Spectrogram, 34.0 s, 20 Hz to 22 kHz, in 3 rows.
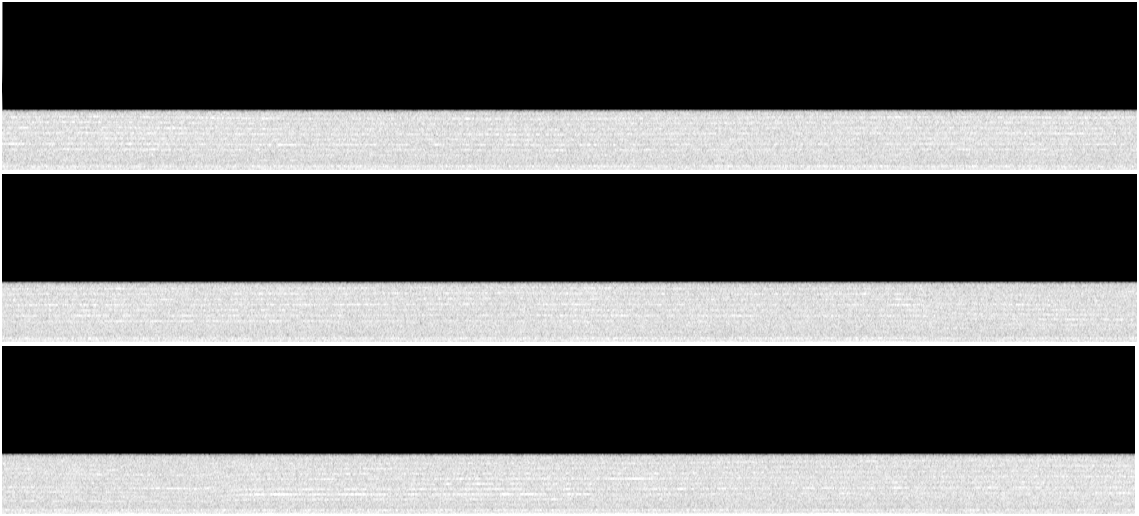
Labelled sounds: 21.2	22.2	vessel noise, 2.3 to 5.0 kHz

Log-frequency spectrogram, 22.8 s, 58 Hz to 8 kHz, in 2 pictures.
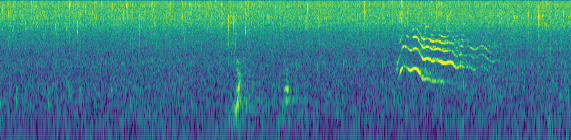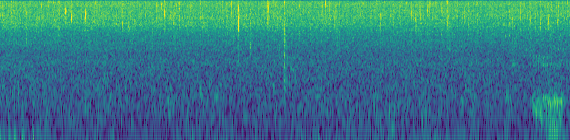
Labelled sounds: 8.0	9.9	killer whale, Bigg's (transient), 0.78 to 2.2 kHz

